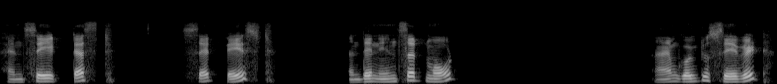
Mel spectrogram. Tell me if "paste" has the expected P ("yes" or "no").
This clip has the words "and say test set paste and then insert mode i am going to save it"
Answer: no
